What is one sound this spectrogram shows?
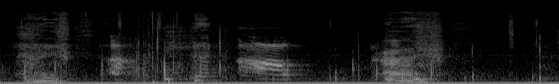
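A woman speaks anxiously in a hushed voice.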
